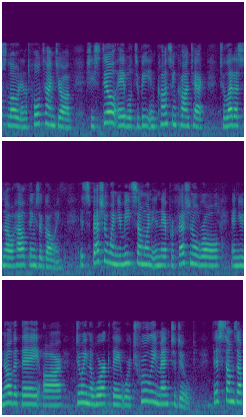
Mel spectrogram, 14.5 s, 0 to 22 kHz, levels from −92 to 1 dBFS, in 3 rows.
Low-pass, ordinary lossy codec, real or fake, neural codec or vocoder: 7.2 kHz; MP3, 64 kbps; real; none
